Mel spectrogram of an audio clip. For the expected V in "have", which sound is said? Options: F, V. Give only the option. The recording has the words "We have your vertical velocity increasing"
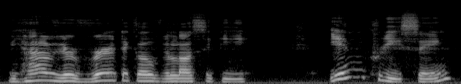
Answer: V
